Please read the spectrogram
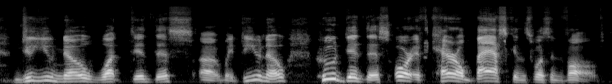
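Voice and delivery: ordinary talk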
